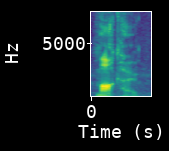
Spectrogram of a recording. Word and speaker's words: Mako: down the ladder now this is a Mako reactor Dave officially pronounced Marco right but I've always I've would pronounced it maker officially it is Marco though and you can see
